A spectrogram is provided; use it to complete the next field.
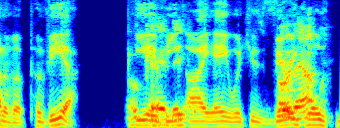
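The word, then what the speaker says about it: Pavia: which is not far away yeah no not paa pava which is very close to be J both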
